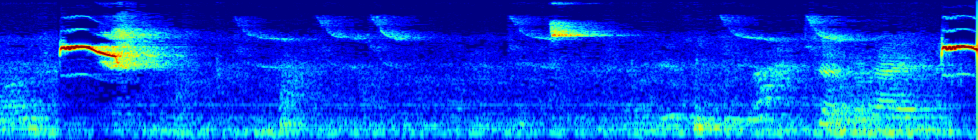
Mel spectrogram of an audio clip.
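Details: Female Javan grey-throated white-eye calling to attract males, two loud slurred whistles at the start and end, with faint high chirps from other birds in between.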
